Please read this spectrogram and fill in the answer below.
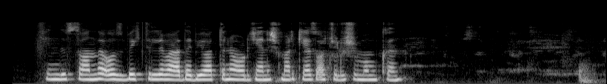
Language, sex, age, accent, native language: Uzbek, female, 18-24, Surxondaryo, Uzbek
